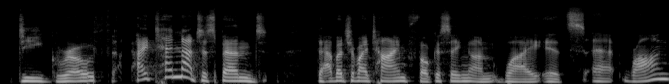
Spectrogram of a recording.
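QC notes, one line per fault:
0.35–1.14 s, repeated packet loss (robotic sound): five short holes, the longest 32 ms, each patched by stretching the preceding sound, so about 14% of the span is filled-in audio. The result is choppy just before "I tend not to".
5.66 s to end, section at the wrong speed: after "time focusing on why" the audio runs 1.12 times fast, raising pitch by about two semitones and hurrying the delivery. This is likely a playback or edit clock mismatch on this final segment.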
